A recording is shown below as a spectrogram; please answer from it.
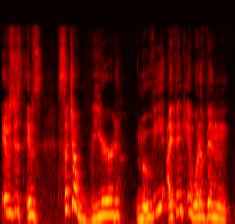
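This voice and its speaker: A man hosting a casual geek talk show, rambling about movies in a halting way and often repeating his words. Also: high voice, big pitch swings. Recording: distant from the mic.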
